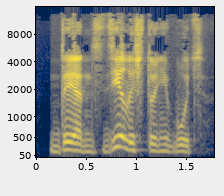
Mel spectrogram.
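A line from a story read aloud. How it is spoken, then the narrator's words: Irritated demand. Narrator (Russian): раздраженно потребовал он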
